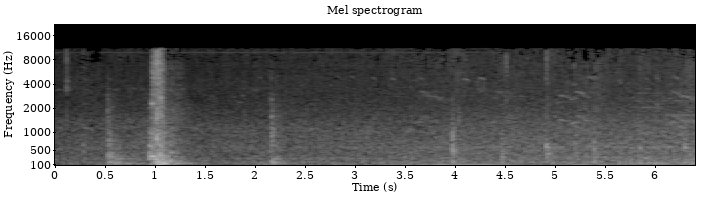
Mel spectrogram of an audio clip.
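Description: A van door opens as someone climbs out, parked in front of a fishing harbour. One sharp thud is followed by a few faint knocks and clicks over a low, steady background.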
